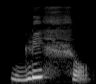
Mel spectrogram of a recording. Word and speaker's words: গ্রীষ্ম: তালুব্যস হয়ে যাচ্ছে আর তারপরে যে ম টা সেটা উচ্চারণ করছি না হচ্ছে তালব্যস ওকার মাথায়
